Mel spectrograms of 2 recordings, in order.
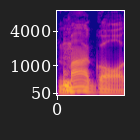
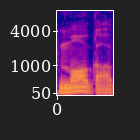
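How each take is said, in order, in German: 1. Die erste Silbe klingt wie 'ma'. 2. Die erste Silbe klingt wie 'mor'. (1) "Magor sagt man" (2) "Jetzt habe ich Morgor gesagt"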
